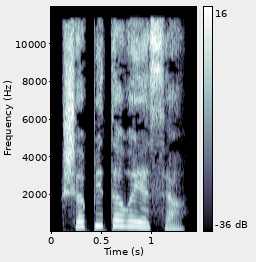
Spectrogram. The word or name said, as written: ಕ್ಷಪಿತವಯಸ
